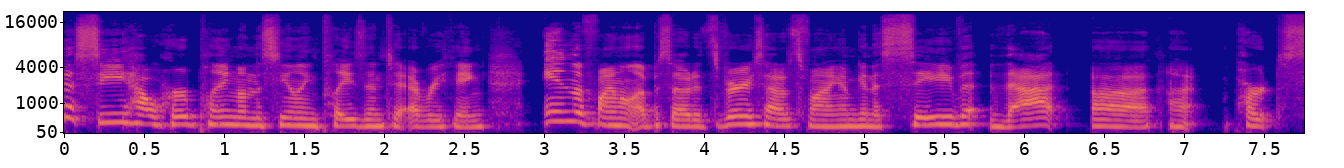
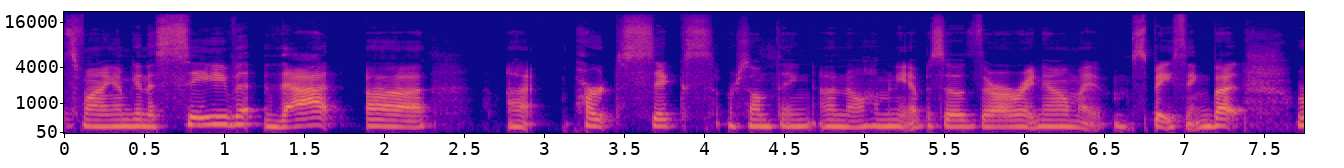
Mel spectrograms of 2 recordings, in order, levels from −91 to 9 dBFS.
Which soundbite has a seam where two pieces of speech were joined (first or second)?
first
